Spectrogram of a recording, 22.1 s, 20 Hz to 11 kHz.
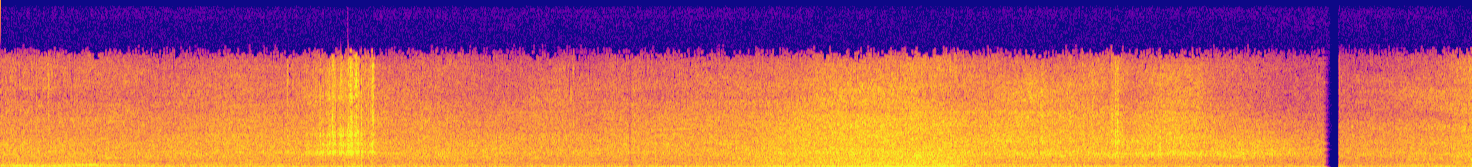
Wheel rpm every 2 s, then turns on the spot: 0, 0, 10, 0, 0, 0, 0, 0, 0, 0, 0.
4-6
